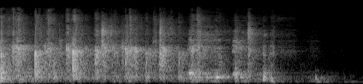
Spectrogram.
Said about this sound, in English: So join me a big round of applause.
